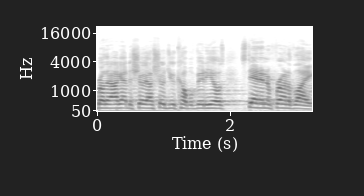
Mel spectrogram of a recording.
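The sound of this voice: A man speaks at a fast pace with a fairly bright tone.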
